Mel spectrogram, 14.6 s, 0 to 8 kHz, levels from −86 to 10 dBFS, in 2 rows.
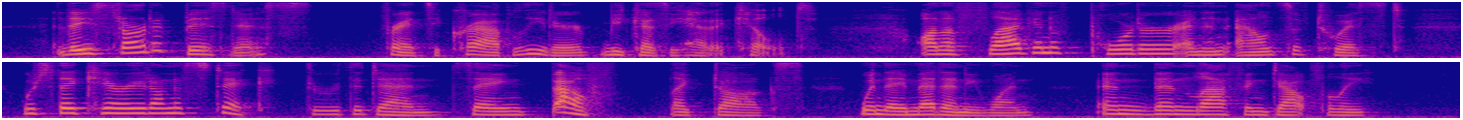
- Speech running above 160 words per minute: Yes, average, 175 wpm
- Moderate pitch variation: No, wide, 6.3 semitones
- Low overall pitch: No, high, 190 Hz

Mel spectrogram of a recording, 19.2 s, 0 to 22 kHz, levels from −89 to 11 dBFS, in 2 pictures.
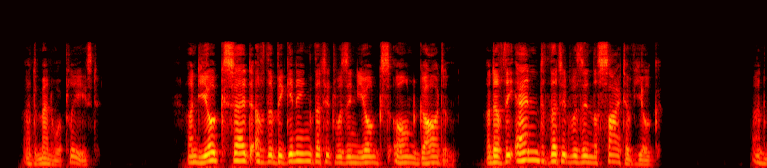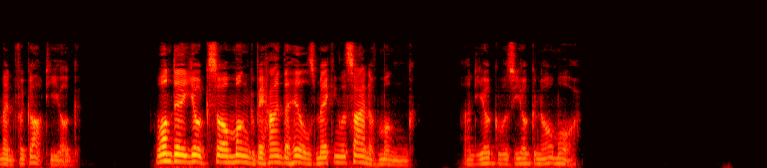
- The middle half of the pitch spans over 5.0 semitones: Yes, wide, 5.4 semitones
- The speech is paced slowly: No, average, 165 wpm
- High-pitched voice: No, medium, 140 Hz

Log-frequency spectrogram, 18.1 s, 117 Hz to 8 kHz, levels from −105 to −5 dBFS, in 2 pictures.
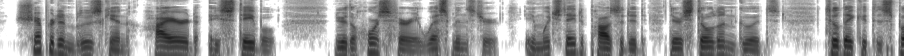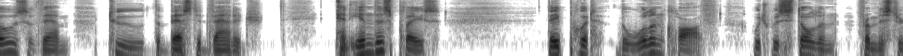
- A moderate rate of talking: Yes, average, 145 wpm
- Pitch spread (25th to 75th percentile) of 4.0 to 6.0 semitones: Yes, average, 4.5 semitones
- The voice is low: Yes, low, 110 Hz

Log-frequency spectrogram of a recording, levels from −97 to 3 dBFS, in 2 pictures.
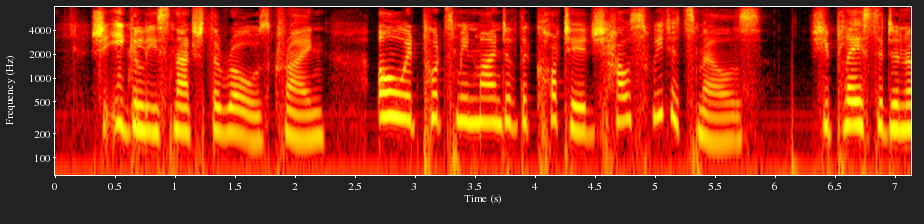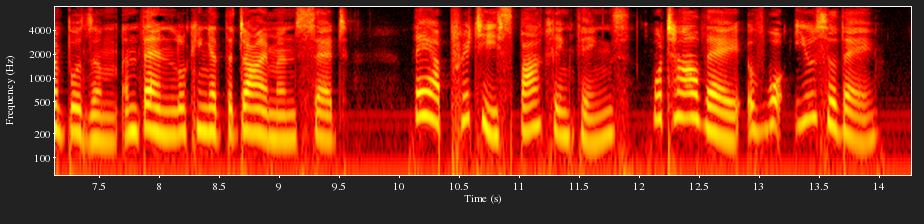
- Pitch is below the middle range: No, high, 220 Hz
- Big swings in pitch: Yes, wide, 6.6 semitones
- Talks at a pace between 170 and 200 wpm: Yes, average, 190 wpm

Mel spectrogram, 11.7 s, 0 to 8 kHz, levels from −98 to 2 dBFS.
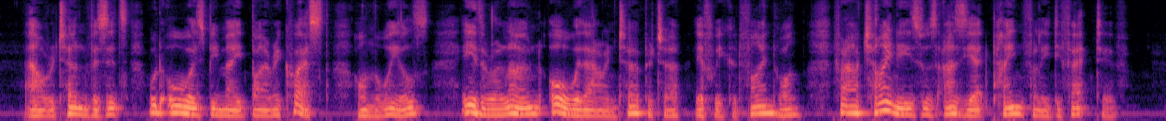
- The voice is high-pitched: No, low, 110 Hz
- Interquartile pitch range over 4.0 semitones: Yes, average, 4.8 semitones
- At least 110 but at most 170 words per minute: Yes, average, 160 wpm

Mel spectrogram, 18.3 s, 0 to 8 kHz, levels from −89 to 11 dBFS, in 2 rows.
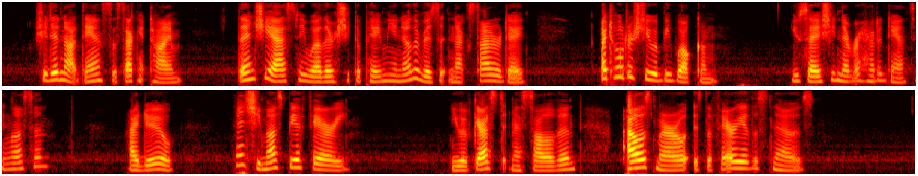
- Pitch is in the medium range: No, high, 200 Hz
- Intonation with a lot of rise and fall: No, average, 4.6 semitones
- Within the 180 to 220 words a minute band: Yes, average, 185 wpm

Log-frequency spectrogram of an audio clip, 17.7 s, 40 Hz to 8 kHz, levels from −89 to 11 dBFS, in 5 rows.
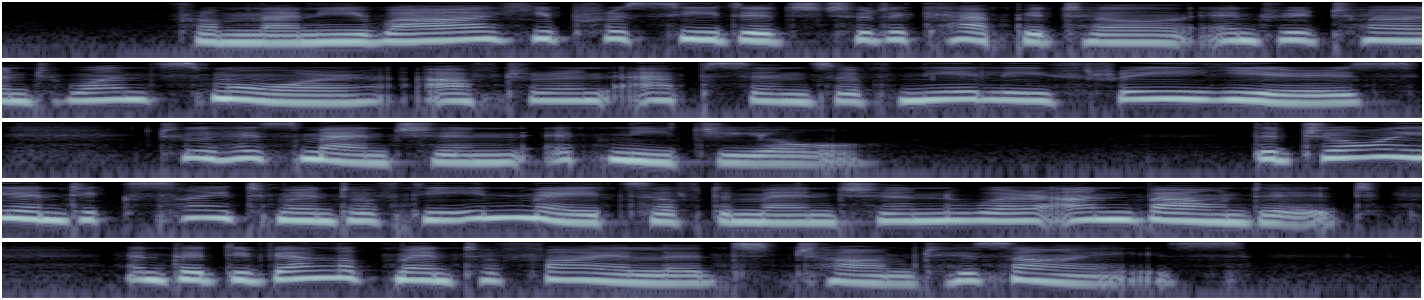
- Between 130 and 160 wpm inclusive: Yes, average, 145 wpm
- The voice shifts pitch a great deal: No, average, 3.8 semitones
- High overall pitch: Yes, high, 210 Hz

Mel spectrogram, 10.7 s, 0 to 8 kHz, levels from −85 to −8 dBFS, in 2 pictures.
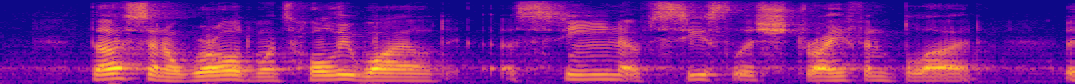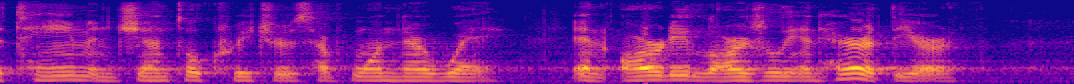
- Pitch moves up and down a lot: No, average, 3.6 semitones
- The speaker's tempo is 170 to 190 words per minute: No, average, 160 wpm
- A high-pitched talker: No, medium, 140 Hz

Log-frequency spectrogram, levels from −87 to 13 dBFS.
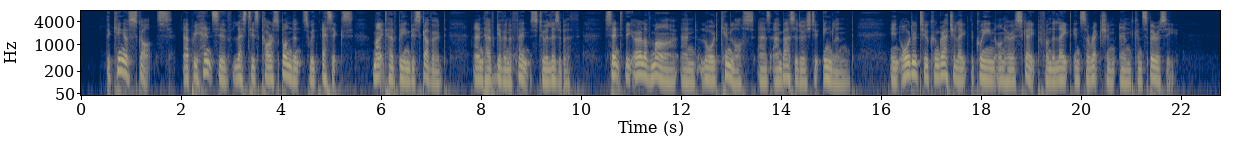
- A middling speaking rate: No, slow, 125 wpm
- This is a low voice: Yes, low, 120 Hz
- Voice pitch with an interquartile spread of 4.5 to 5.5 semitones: No, average, 3.4 semitones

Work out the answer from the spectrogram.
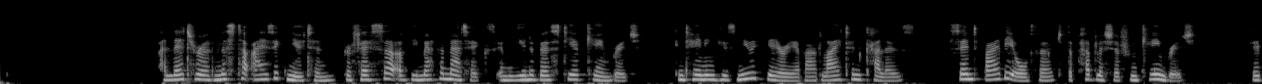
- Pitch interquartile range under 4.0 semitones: Yes, average, 3.0 semitones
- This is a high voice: Yes, high, 215 Hz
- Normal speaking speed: Yes, average, 160 wpm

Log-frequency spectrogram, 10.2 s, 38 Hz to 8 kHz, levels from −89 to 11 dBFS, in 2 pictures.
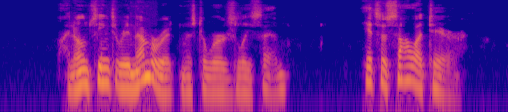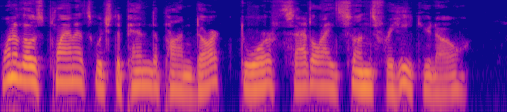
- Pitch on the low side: Yes, low, 125 Hz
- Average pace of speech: Yes, average, 160 wpm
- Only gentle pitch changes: No, average, 5.1 semitones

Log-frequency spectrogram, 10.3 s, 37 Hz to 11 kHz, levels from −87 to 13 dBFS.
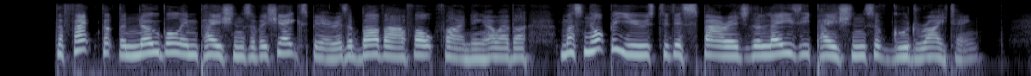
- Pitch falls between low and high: Yes, medium, 175 Hz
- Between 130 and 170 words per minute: Yes, average, 155 wpm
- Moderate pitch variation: Yes, average, 3.5 semitones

